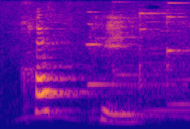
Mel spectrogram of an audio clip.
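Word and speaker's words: 커피: uh word coffee and how you pronounce coffee in Korean is copy okay yeah sorry it's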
